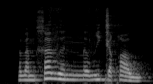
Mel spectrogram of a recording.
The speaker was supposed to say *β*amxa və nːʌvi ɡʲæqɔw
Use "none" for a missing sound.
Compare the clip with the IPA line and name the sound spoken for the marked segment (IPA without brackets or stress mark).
β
